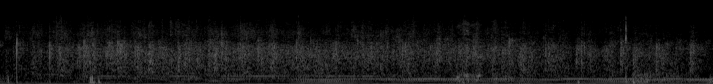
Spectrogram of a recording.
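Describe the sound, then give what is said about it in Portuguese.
An audience claps steadily for the King of Glory in a dense, sustained wash of applause, with low sustained tones, likely an organ or keyboard, droning underneath throughout. “Você pode aplaudir ao Rei da Glória?”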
